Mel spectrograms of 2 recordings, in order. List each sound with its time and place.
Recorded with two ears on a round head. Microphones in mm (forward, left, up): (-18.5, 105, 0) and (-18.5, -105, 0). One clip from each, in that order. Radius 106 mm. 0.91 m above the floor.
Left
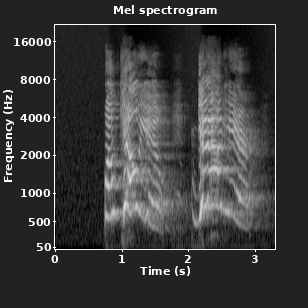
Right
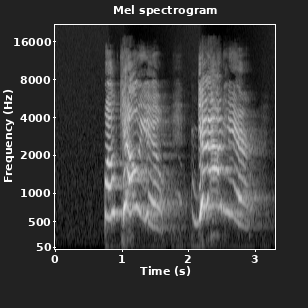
0.8 s a shout: 10° right (ahead or behind), 1.0 m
